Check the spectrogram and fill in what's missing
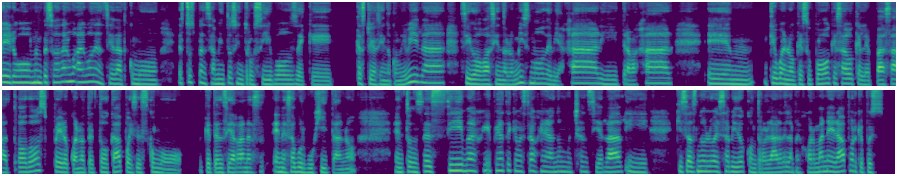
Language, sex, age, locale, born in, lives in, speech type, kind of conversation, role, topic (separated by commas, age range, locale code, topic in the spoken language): Spanish, female, 30-34, es-MX, Mexico, Mexico, conversation, advice, user, ¿Cómo puedo manejar la ansiedad cuando viajo o estoy lejos de casa?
